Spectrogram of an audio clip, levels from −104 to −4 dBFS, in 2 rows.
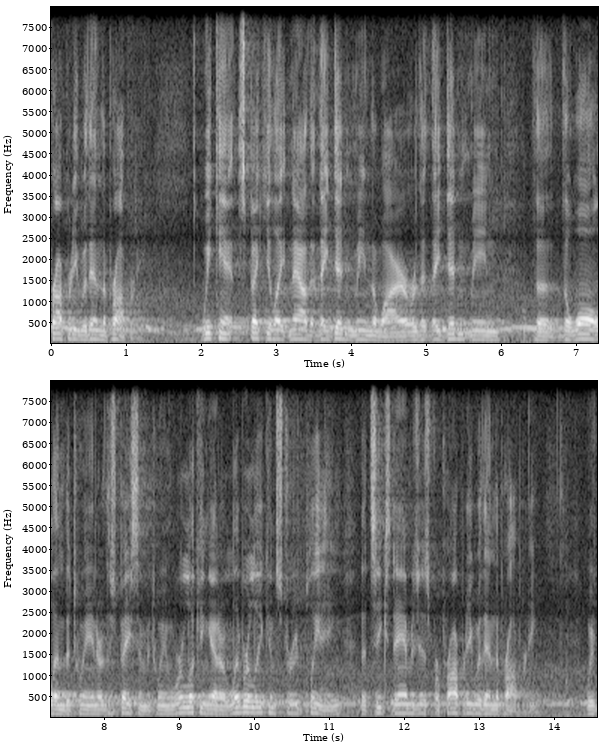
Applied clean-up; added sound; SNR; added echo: none; Bird; 13 dB; none.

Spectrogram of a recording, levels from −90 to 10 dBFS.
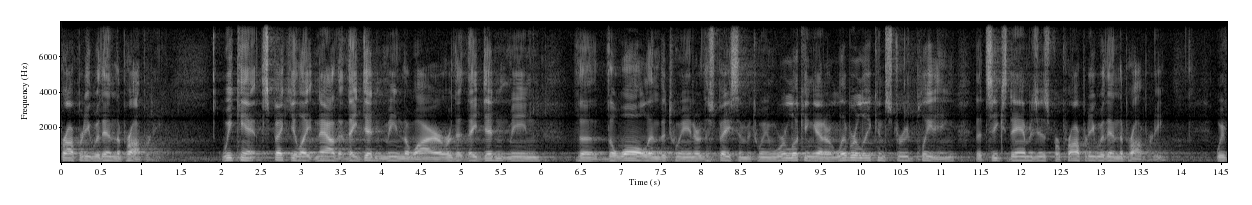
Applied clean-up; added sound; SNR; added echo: none; none; none; none.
